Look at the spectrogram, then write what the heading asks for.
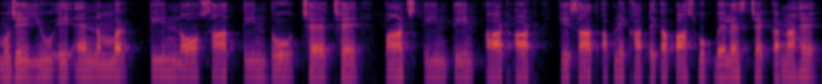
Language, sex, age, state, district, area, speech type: Hindi, male, 18-30, Rajasthan, Jaipur, urban, read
